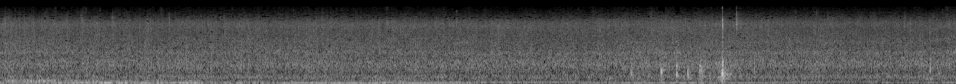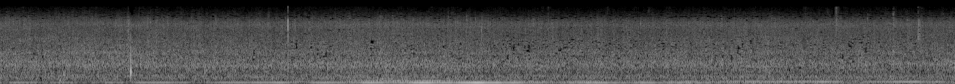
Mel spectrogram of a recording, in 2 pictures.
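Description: Heavy rain pouring down steadily. A few sharp clicks come about seven seconds in, and a low rumble swells around two-thirds of the way through.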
